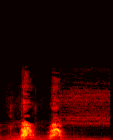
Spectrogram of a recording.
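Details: A Chihuahua, a little one, on a sudden three-hour car trip, gives two short sharp barks in quick succession, about a third of a second apart, over a steady low engine hum.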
